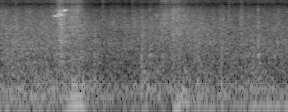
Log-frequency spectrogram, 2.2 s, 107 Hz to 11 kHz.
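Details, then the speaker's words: AMC 258 straight six in a 1946 Studebaker M5 truck with factory BBD two-barrel carburetor, warm: rough idle, then on throttle it falls on its face, bogs and nearly stalls; off-idle stumble from a failed accelerator pump, before swapping to an eBay replacement carburetor. "like falls on its face runs like absolute garbage i got a plate of throttle to make it go"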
